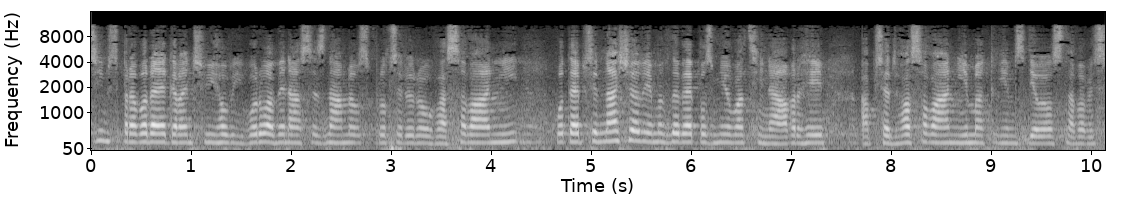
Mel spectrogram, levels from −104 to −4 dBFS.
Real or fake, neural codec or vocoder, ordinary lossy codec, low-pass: fake; codec, 24 kHz, 0.9 kbps, WavTokenizer, medium speech release version 2; MP3, 48 kbps; 10.8 kHz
